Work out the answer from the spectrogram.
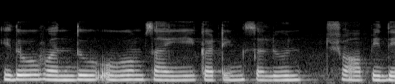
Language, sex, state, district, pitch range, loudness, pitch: Kannada, female, Karnataka, Bidar, 200-215 Hz, -14 LUFS, 210 Hz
